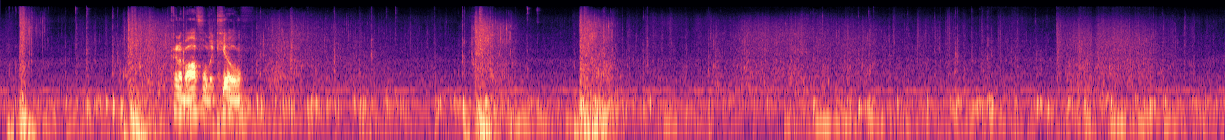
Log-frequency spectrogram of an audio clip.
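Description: Footsteps rustle through tall grass.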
